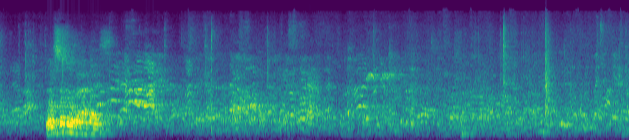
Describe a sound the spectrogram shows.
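A man talks and shouts loudly close by, outdoors.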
